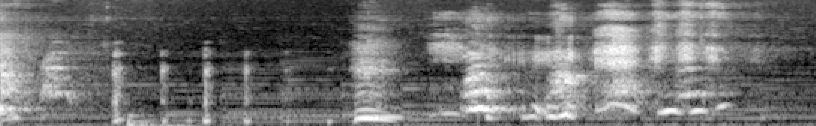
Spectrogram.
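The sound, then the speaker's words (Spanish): Dogs bark: a few short, sharp yips at first, then a denser, louder flurry of excited, high-pitched barks and yelps overlapping one another. “¿Quién sabe güey, qué están ladrando?”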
